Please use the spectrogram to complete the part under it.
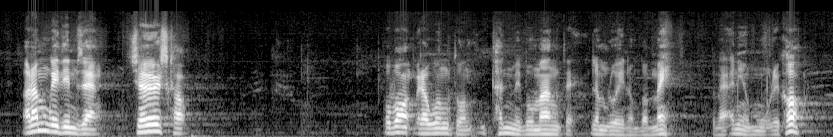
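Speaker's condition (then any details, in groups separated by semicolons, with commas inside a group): No condition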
